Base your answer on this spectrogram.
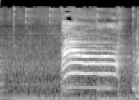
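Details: Pet cat indoors, the youngest of four household cats, giving a single steady meow just under a second long, with a faint low hum underneath and quiet background music.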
